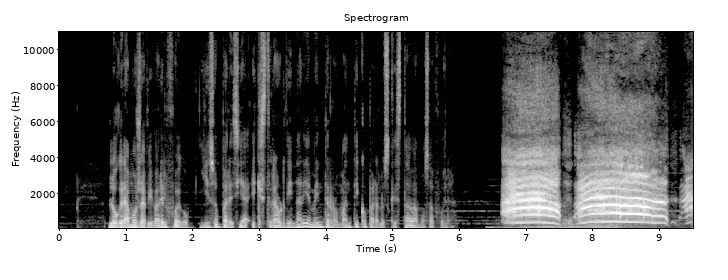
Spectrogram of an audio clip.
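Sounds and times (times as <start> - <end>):
speech: 0.8 - 6.8, 7.6 - 8.1
faint low rumble: 6.4 - 8.4
person screaming inside a house: 6.5 - 9.5.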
